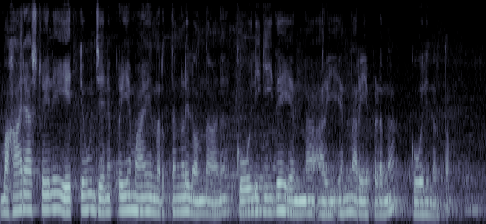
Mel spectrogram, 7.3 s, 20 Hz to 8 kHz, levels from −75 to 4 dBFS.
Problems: none marked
